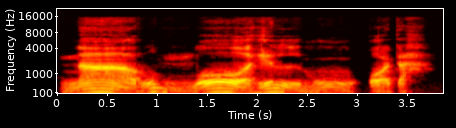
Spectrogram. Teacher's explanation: Nah, di sini mad tabi'i. Ra berharokat dhammah, ra tafkhim. Allahi lafaz jalalah tafkhim.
